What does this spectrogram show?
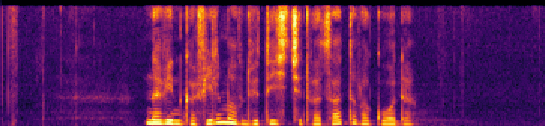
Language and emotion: Russian, neutral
